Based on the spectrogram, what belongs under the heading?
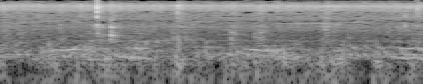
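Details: Short burst of pigeon cooing from a keeper's flock: throaty, undulating coos repeated over a dense low rumble and light clicks.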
